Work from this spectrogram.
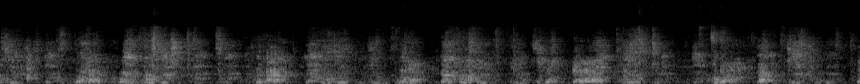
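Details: Female Belgian Malinois play fighting, growling and grumbling in repeated rough bursts, some brief whiny whimpers mixed in, with constant scuffling noise throughout.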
